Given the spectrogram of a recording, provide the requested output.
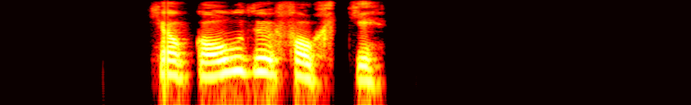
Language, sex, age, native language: Icelandic, female, 50-59, Icelandic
